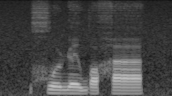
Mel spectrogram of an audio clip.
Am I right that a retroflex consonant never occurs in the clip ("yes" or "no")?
no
